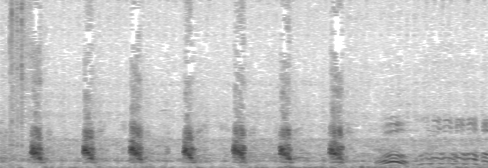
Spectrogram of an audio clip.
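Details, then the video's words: Rottweiler during guard training of puppies for high-performance guard work, barking in a steady series of seven sharp mid-pitched barks about every half second, followed by a wavering whine-like sound at the end. "Porque o Rottweiler está voltando a ser o melhor Cão de Guarda"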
